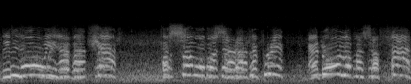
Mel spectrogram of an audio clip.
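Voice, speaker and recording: Over loud background noise, a man does a squeaky put-on character voice at an extremely high pitch and a fairly quick pace. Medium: solo performance.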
